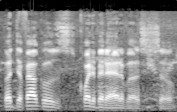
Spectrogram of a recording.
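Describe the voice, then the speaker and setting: A crewman giving halting, understated answers in an informal outdoor interview. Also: low voice, a crowd in the background. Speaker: race team crew member being interviewed. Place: outdoors in the wind with race crews.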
